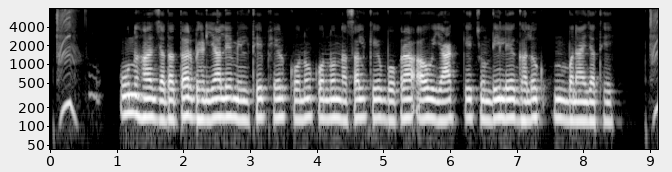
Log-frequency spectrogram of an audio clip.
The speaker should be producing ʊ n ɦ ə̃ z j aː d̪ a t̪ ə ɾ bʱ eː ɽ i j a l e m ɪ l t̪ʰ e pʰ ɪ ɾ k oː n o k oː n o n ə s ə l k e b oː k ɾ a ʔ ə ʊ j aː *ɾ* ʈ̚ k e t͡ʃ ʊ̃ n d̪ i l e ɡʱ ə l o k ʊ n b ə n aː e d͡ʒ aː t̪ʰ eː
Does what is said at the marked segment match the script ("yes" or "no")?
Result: no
